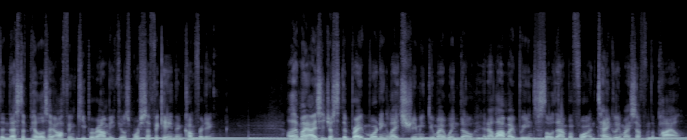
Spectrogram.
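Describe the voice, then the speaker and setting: Guy doing a visual novel let's play, storyteller narration w casual comments, loud guitar music behind. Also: medium pitch. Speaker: gaming YouTuber. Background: guitar game music.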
